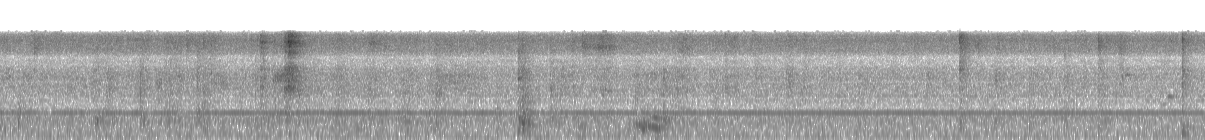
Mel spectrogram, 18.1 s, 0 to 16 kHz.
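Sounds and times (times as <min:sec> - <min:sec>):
equipment humming: 0:00.0 - 0:18.0.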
